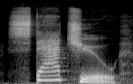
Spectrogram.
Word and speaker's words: statue: But either way, it's nature, natural, future, statue. Remember, those words with TU, you got to pronounce it like ch-ch-cha.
